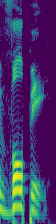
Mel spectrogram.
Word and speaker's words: Volpe: he's going by Volpe I originally was saying Volpe for a while because again as someone with an Italian Heritage I I feel like it's volpei but I'm not going to tell another man how to say his last name so again it's it's Volpe so I don't know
